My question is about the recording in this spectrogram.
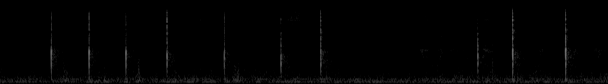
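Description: Chalk on a chalkboard as a line of math is written: a faint series of short, sharp taps and clicks, irregularly spaced, as each stroke lands.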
